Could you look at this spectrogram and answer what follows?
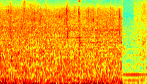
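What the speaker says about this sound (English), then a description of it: "All right, so it's rainy." Steady rain hisses in the video game Valheim as an even wash of falling drops, moderately loud, then cuts to a quieter, thinner background near the end.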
